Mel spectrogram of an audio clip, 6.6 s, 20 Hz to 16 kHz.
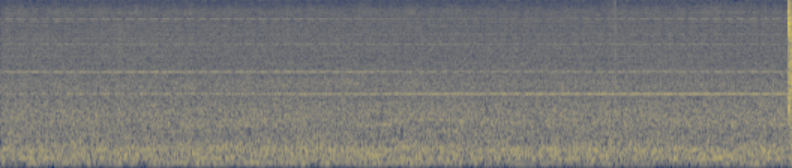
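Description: Keihan 7000 series electric train standing at the platform, its onboard equipment giving a steady hum with a thin high whine over it. A sharp click near the end.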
